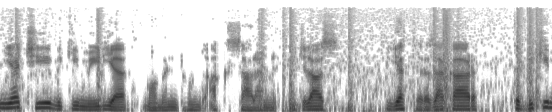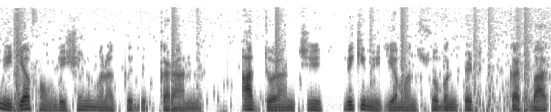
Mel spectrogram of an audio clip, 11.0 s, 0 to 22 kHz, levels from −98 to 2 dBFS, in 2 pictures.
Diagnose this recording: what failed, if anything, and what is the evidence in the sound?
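Overdone noise removal in the processing stage, audible across the whole speech clip. Between phrases the background drops to near silence flecked with twinkling specks. The suppressor is set too aggressively, cutting individual frequency bands that sit near its noise estimate, and quieter parts of the voice vanish with them.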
